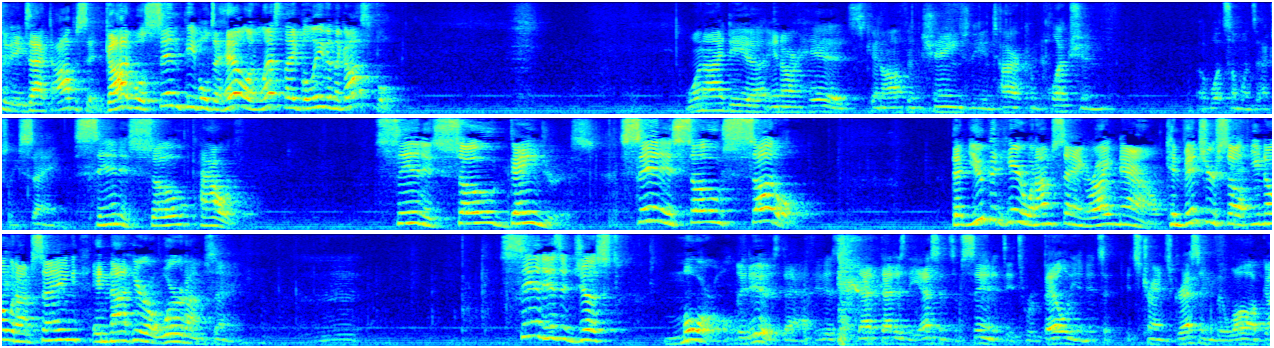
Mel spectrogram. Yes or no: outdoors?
no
